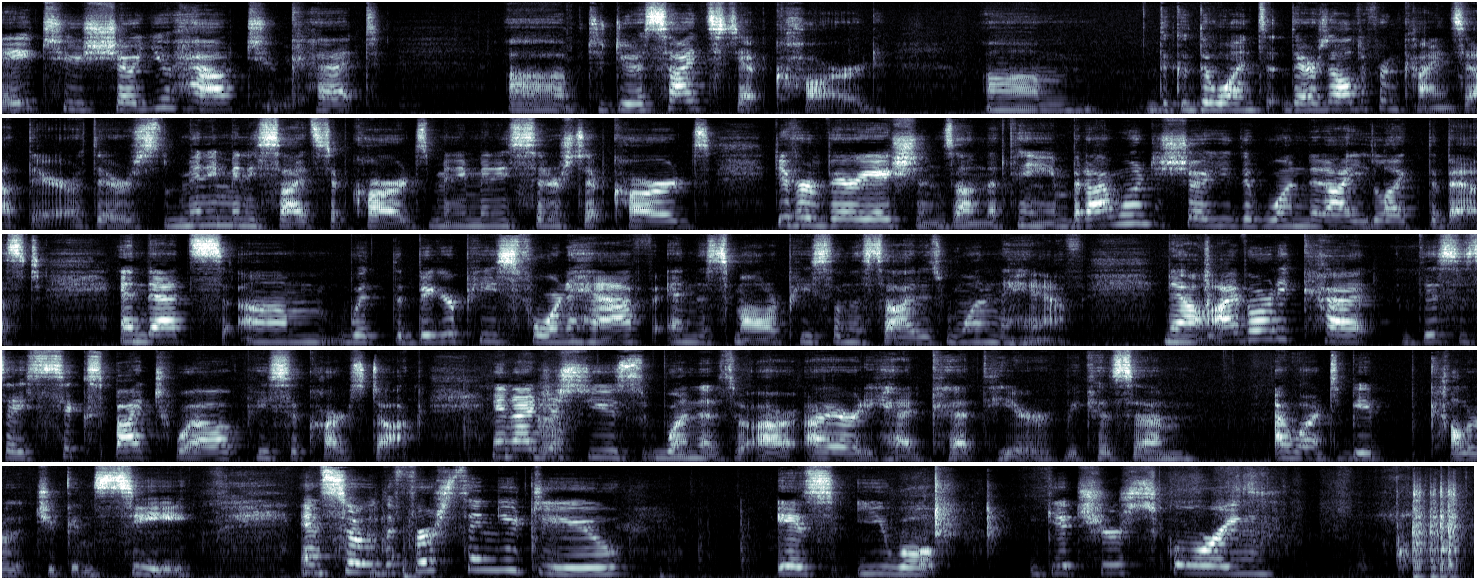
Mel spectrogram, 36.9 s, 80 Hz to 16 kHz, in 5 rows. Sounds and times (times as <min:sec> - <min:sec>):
Speech: 0:00.0 - 0:02.0, 0:02.6 - 0:32.7, 0:33.4 - 0:35.9.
